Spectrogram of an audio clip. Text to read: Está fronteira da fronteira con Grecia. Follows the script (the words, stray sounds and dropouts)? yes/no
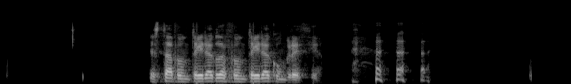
no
